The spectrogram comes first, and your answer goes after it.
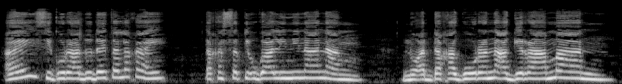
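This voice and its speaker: A woman's voice: high voice, moderate pace, no room sound, natural voice. A woman with a Filipino accent playing an outspoken, exasperated grown daughter in an audio drama, with an emphatic, scolding manner.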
